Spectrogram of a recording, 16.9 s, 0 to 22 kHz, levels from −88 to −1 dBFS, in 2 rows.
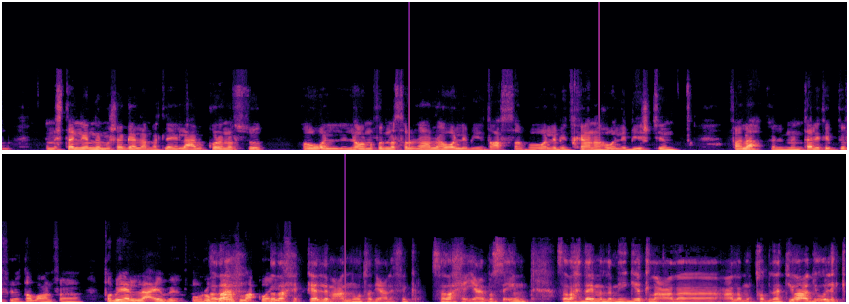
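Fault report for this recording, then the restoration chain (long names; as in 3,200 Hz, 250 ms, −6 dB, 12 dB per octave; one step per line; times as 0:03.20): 0:04.08: click −6 dBFS
0:05.98: click −5 dBFS
0:11.89: click −7 dBFS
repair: click removal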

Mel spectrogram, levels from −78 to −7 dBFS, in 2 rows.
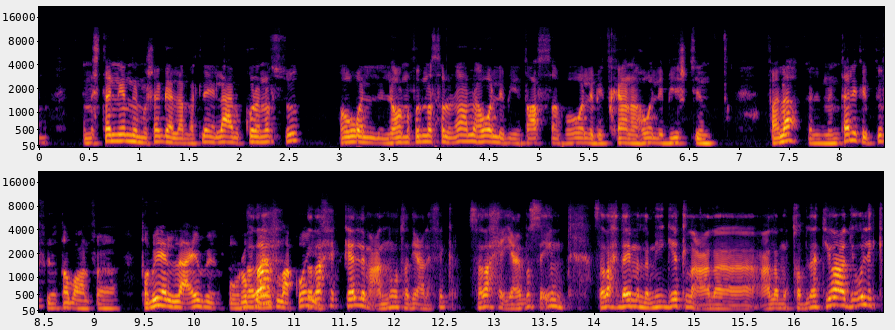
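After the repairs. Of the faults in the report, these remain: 0:04.08: click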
